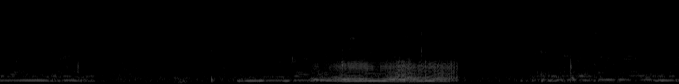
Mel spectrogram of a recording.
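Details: A chihuahua puppy asleep and snoring: a single drawn-out, gravelly snore lasting over a second midway through, surrounded by soft, steady wheezing breaths.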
